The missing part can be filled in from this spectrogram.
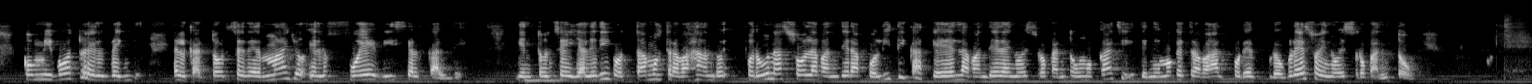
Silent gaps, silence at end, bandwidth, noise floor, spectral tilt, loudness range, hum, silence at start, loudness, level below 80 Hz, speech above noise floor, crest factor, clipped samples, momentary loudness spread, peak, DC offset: none; 0.2 s; 8.8 kHz; -47 dBFS; -3 dB/octave; 2 LU; none; 0 s; -17 LUFS; -72 dBFS; 30 dB; 16 dB; under 0.1%; 6 LU; -2 dBFS; under 0.1%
